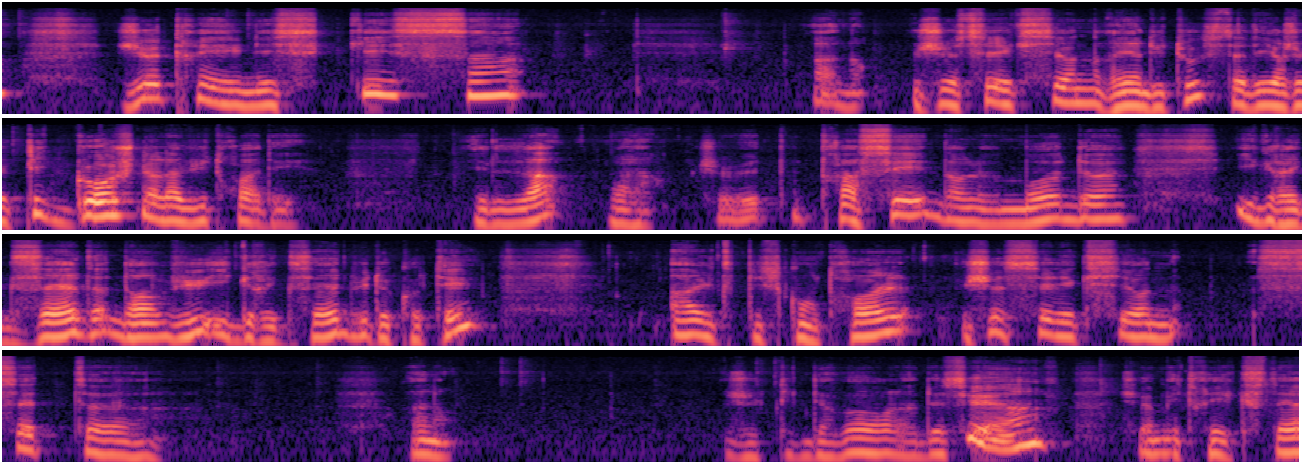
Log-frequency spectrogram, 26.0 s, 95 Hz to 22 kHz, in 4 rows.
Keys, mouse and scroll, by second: 1.7 click, 3.8 click, 6.8 click, 8.6 click, 10.3 click, 13.3 click, 16.7-17.4 ctrl+alt+drag, 18.9 click, 20.0-20.3 scroll up 2, 22.4 click.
